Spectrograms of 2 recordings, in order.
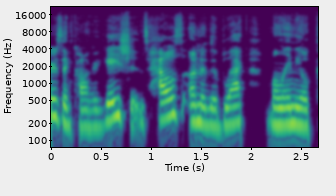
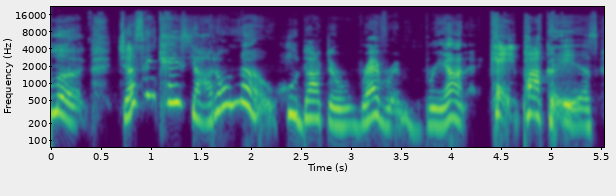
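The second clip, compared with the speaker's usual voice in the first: ordinary delivery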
